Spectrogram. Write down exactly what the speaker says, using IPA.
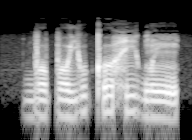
b o˨ p o˨ j u˦ kʼ ʊ˦˨ h i˦˨ ɡʷ ĩ˨

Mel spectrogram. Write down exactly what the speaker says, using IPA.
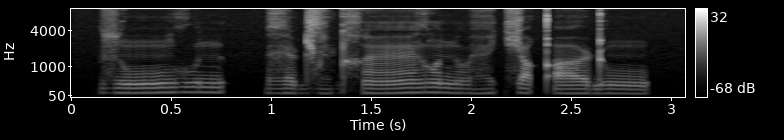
z ũː ɣ u n | ɣ æ ɖ z æ̤ ɖ χ æ̃ː ɣ ɔ̃ n β æ̤ t͡ɕ ə˞ qʼ ʌː ɖ ũː

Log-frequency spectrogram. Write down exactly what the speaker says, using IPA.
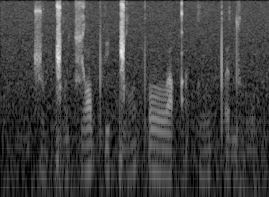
ʈ͡ʂ o̤ ɡ͡ǁ ɔ̤ t͡ɕ ɔ pʼ i ɡ͡ǁ ɔ̤ pʼ oː qʼ ə̤ k o̤ pʼ ə d o̤

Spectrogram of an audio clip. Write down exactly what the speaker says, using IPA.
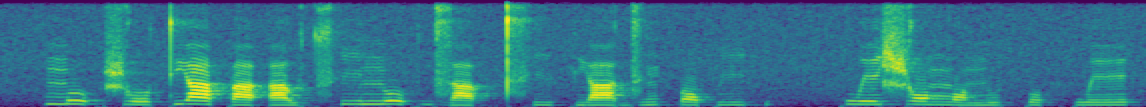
m o˦ ʔ ɕ o˧ t̪ j a˥˧ p a˨ ʔ a˨˩ w t͡sʰ i˦ n̪ o˦ ʔ d͡z a˨ p̚ t͡sʰ i˧ k j a˧ d͡z ĩ˦ t̚ ɔ˧ p i˦ ʔ | k w e˦ ɕ ɔ˧ ŋ ɔ˨˩ n̪ u˨ t̚ p o˨ k̚ p w e˧

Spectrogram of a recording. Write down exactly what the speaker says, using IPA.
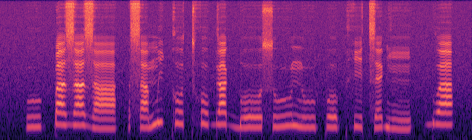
uː˨ k͡p a˦ z a˦ z a˨ | s a˨ m i˦ k o˦ tʰ o˦ ɡ a˦ ɡ͡b oː˨ s uː˨˦ n uː˨ p o˨ kʰ i˨ t͡s ɛ˨˦ ɡ ĩ˨ | ɡʷ a˦

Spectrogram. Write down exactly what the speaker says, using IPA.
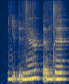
ʎ ɛ̰ ɠ ḛ n d ẽ ɭ | ɛ̰ u̯ n d ɛ

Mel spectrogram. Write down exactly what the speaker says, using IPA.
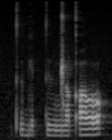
tʼ ɨ bʲ ɛ tː ɨ ŋ͡ǁ o qʼ ɔ

